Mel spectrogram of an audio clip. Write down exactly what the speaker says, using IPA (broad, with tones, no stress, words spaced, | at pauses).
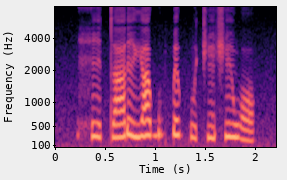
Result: hi˨ ta˨˦ɾi˨ ja˦ɡʷɪ˦ k͡pe˦kʷɪ˨t͡ʃĩ˨ ʃĩ˦wɔ˨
